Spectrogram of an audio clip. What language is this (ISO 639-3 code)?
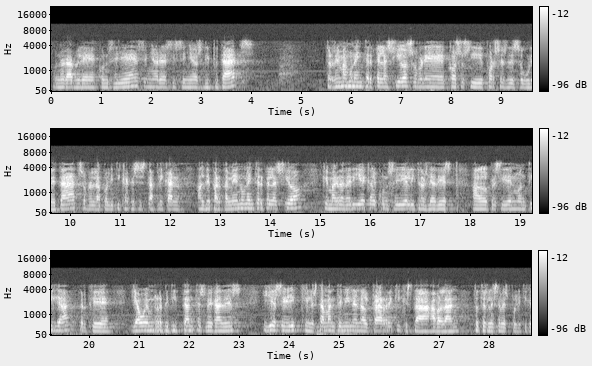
cat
